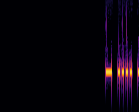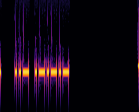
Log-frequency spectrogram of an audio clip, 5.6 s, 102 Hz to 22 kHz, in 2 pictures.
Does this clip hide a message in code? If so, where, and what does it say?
Yes: Morse code from 2.1 to 4.2 s, heard as a keyed tone, about 28 wpm, 700 Hz. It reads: THE U.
